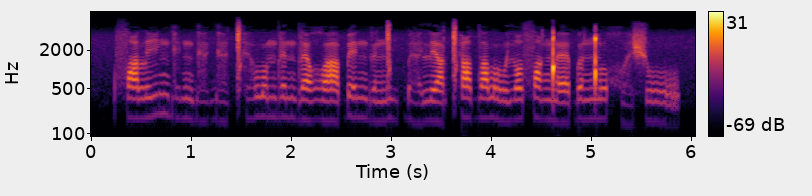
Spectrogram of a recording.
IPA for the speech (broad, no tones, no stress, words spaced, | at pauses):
sˤaliŋɡe̤ ŋɡɛ̤ ɡɛ̤ǀʰe̤ lˠundendɛ ʁʷaɓe ŋɡʏ ŋ͡ǀi̤ɓɛ̤ lʲaǀʰe dˤilˠulʲu sˤaŋ͡ǃɛɓəŋ͡ǃu χʷɛ̤ ʃu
